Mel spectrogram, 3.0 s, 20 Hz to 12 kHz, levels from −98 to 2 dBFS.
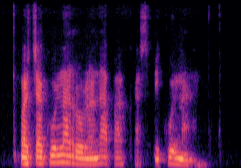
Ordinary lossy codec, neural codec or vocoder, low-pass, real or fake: Opus, 32 kbps; codec, 24 kHz, 0.9 kbps, WavTokenizer, medium speech release version 1; 10.8 kHz; fake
